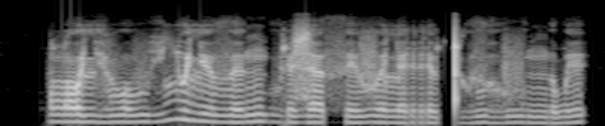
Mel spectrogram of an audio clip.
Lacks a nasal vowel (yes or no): yes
